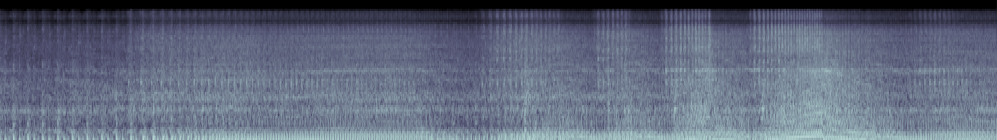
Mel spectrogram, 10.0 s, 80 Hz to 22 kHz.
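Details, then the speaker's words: 1986 Yamaha Virago 1100 V-twin, sat about 6-7 years with fuel in it, no choke: uneven lumpy beat swelling with throttle blips, running on rear cylinder only; front cylinder dead, fuel found present in its float bowl. "I got nothing on that front. I gotta look into it. So why we got nothing on the front?"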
